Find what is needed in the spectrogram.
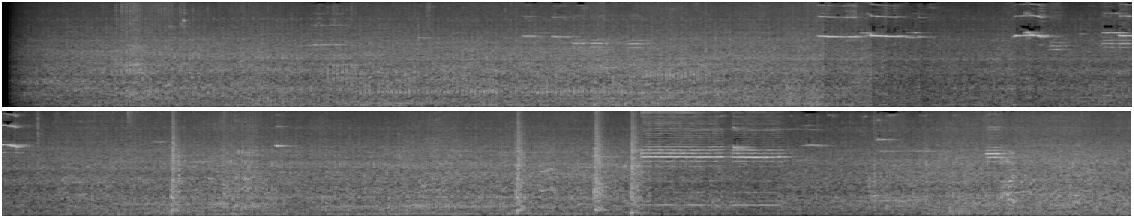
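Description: Street ambience: steady traffic noise with people's voices, broken by several short louder sounds. About two-thirds of the way in, a steady-pitched vehicle horn sounds for about two seconds.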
